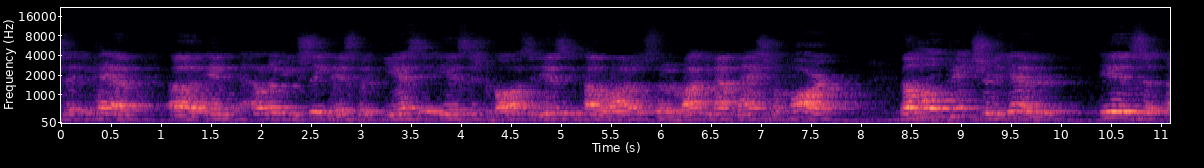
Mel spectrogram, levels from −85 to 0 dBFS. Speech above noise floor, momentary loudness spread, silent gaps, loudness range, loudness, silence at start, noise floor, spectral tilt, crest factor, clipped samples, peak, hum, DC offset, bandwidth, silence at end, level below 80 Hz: 24 dB; 13 LU; none; 5 LU; -33 LUFS; 0 s; -55 dBFS; -5.5 dB/octave; 20 dB; under 0.1%; -12 dBFS; none; under 0.1%; 11.5 kHz; 0 s; -66 dBFS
